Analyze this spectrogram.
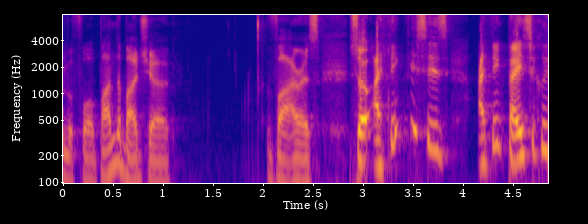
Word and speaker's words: Bundibugyo: I looked up the pronunciation before. Bundibugyo virus.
